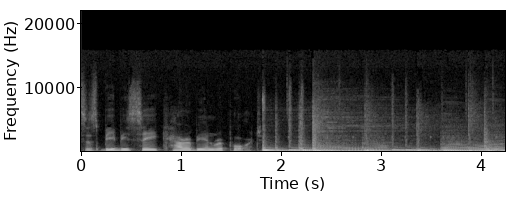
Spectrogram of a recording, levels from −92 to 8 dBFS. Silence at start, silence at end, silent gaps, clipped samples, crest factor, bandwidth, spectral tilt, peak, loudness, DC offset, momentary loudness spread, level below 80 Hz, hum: 0 s; 0 s; none; under 0.1%; 14 dB; 11.5 kHz; -7.5 dB/octave; -12 dBFS; -28 LUFS; under 0.1%; 5 LU; -32 dBFS; none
